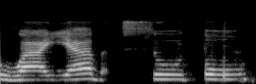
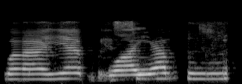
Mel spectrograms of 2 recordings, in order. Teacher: Jangan tebalkan huruf shad. Nipiskan bunyi su tu sebab kita pakai sin. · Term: sin nipis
